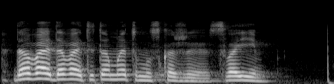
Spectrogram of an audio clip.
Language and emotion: Russian, neutral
